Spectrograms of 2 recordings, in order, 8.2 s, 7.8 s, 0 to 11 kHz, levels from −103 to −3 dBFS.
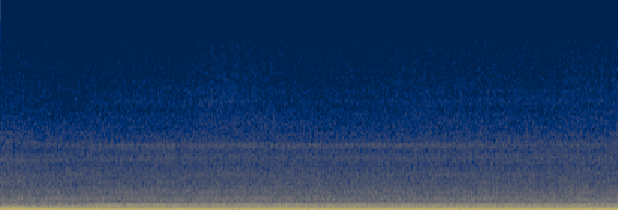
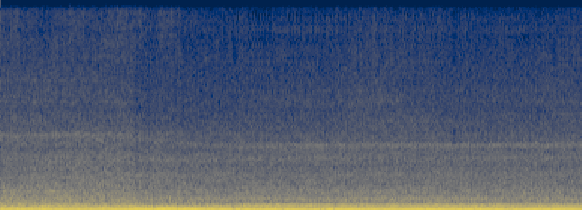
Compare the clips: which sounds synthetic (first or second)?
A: second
